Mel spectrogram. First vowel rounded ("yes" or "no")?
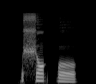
yes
